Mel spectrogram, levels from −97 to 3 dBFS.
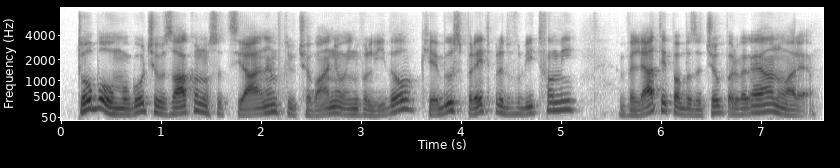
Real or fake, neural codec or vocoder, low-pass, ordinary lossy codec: fake; codec, 16 kHz, 0.7 kbps, FocalCodec; 7.2 kHz; none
